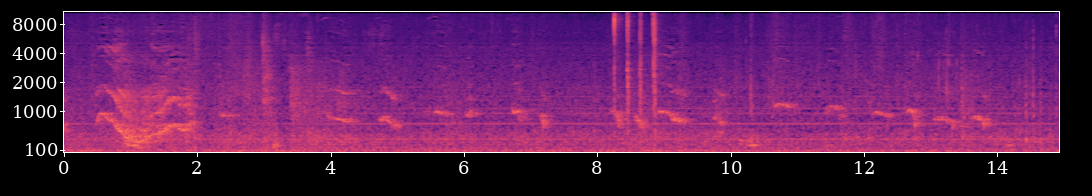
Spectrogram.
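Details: Golden Retriever up for adoption, whimpering: short high whines repeated roughly every second through the recording, a longer wavering whine near the start, and a few sharp clicks at about eight seconds.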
